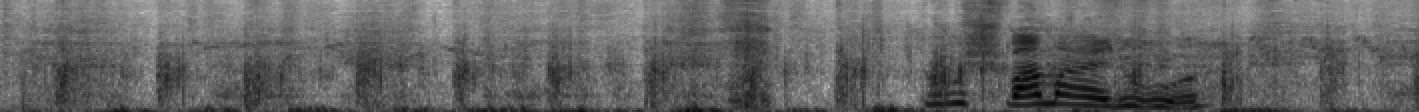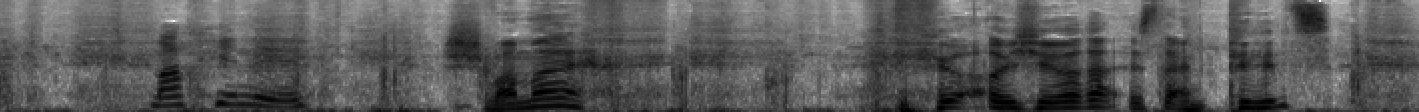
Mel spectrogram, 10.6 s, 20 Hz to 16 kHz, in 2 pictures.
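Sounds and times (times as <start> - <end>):
footsteps of people walking: 0.0 - 10.6
speech: 3.6 - 4.7, 5.9 - 7.7, 8.8 - 10.6.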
